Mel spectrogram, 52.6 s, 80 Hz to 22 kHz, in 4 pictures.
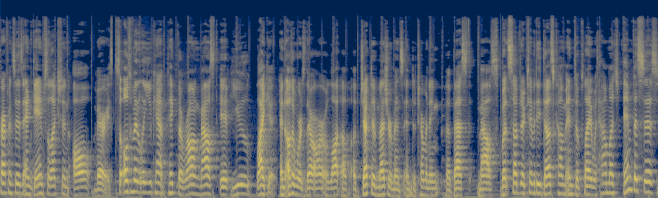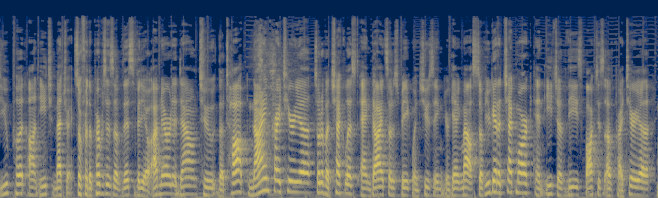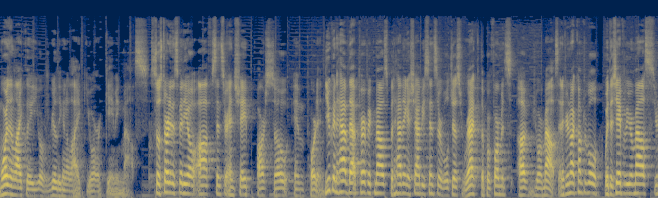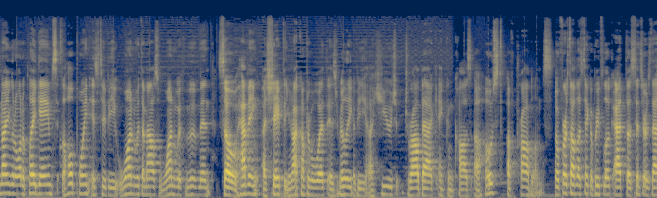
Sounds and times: Music: 0:00.0 - 0:52.6
Speech: 0:00.0 - 0:52.6.

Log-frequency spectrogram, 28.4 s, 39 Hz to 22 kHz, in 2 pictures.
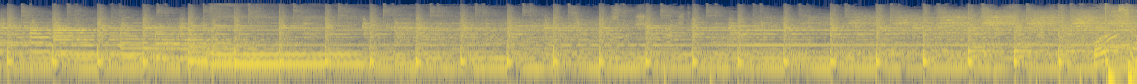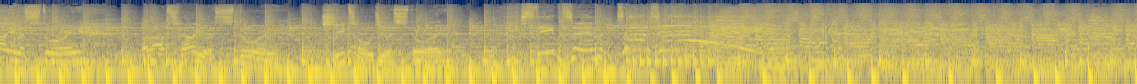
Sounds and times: Music: 0:00.0 - 0:28.4.

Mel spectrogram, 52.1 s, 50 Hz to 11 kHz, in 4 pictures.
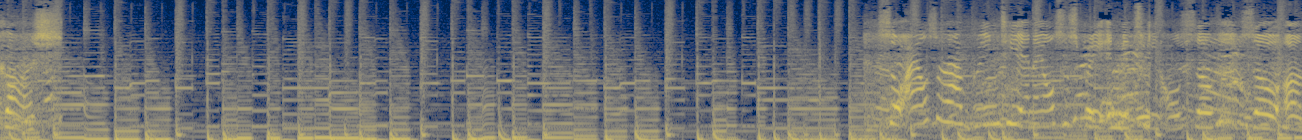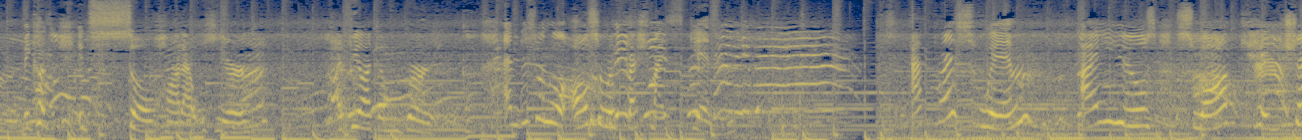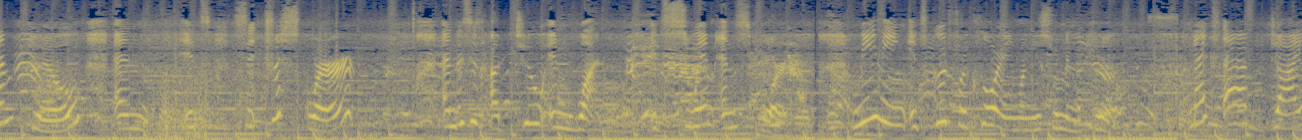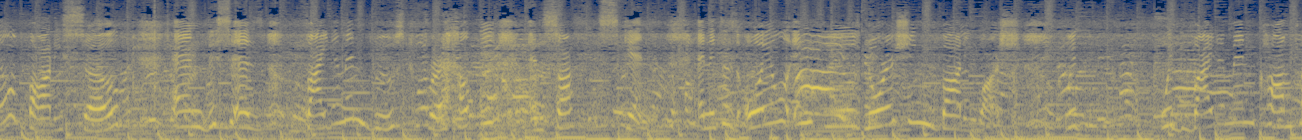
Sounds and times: Child speech, kid speaking: 0:00.0 - 0:00.7, 0:08.7 - 0:52.0
Music: 0:00.0 - 0:52.0
Outside, urban or manmade: 0:00.0 - 0:52.0.

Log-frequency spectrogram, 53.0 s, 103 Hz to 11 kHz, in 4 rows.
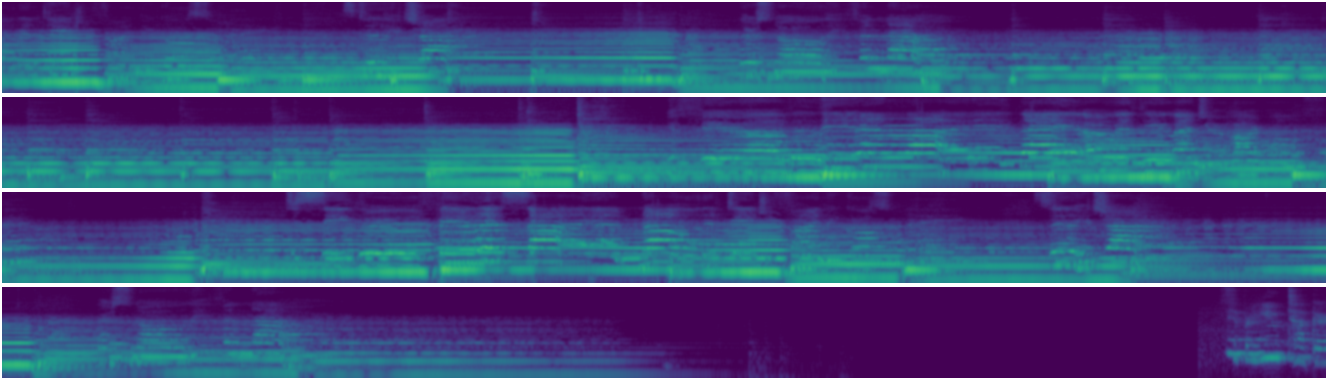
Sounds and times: Guitar: 0:00.0 - 0:46.0
Double bass: 0:00.0 - 0:46.1
Cello: 0:00.0 - 0:46.2.

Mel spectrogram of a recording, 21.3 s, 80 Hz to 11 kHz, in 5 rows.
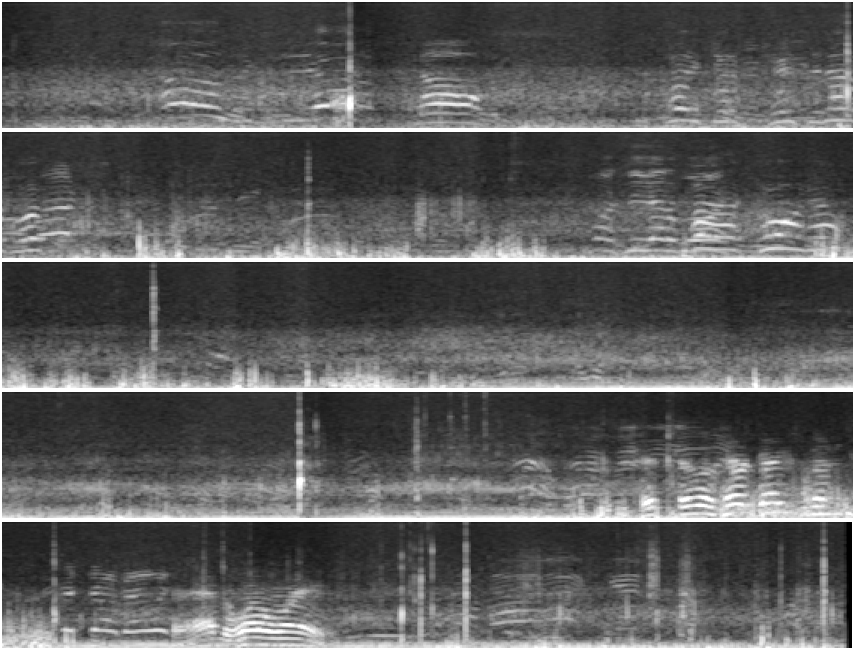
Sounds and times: Speech: 0:15.4 - 0:20.4.

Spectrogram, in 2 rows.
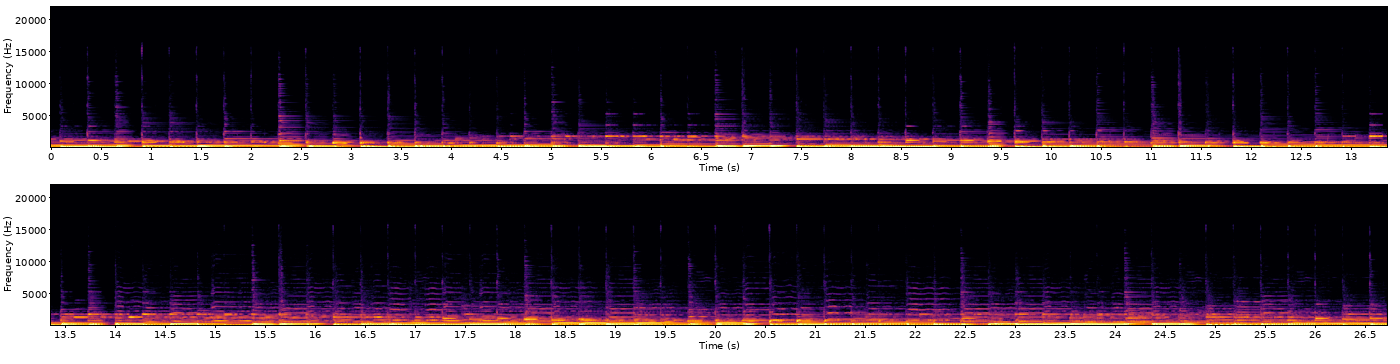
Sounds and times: Electronica: 0:00.0 - 0:26.7.

